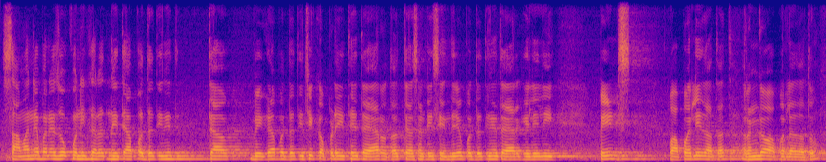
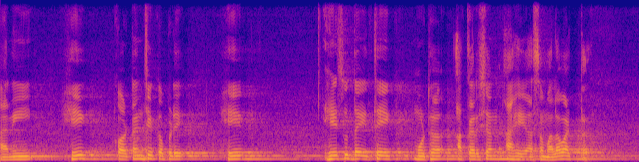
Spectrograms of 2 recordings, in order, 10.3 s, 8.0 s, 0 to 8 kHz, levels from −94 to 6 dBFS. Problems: constant background noise, background conversations at intervals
